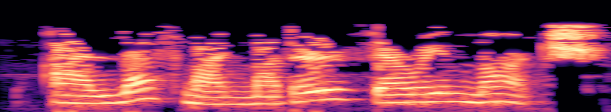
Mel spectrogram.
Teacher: 这里的 love, mother, much 里面都有 a 这个音。别忘了发这个音是短而紧。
